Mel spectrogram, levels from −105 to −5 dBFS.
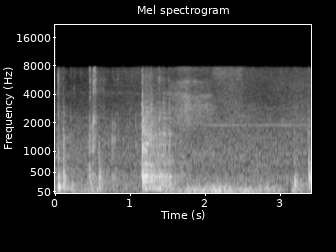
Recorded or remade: recorded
